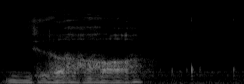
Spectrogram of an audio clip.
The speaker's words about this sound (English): Building requirement. Let's see. As you can now see how bad I get at typing.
